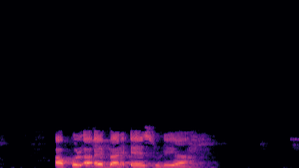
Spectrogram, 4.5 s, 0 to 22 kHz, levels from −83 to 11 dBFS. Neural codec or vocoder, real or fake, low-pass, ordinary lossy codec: none; real; 5.4 kHz; Opus, 64 kbps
